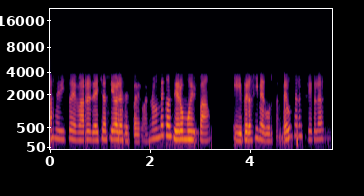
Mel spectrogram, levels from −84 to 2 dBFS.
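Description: Throughout the speech, the iLBC codec is plainly audible. Nothing passes above about 3.8 kHz, and each frame's excitation is coded on its own, giving a rough, slightly synthetic grain that fits 30 ms frames at around 13.33 kbps, rather than the clean dullness of simple band-limiting.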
